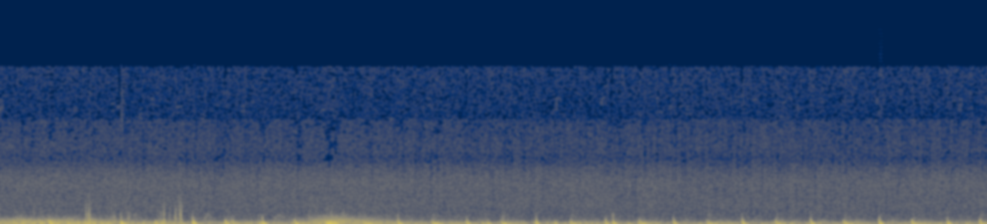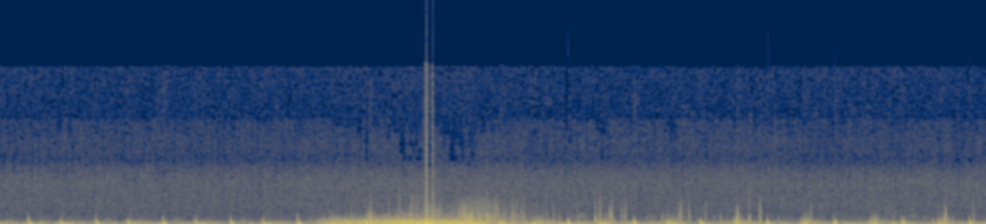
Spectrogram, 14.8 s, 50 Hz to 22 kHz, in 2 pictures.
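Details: Fast, steady heartbeat at about 120 beats a minute with a low background hum; rapid heartbeat after exercise.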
